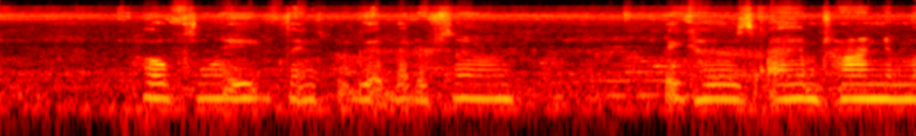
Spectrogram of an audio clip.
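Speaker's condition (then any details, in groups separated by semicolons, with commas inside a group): Cerebral palsy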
